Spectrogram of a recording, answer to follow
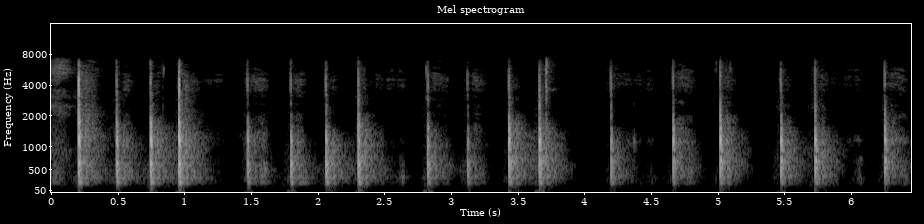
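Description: Pen stylus tapping on a writing tablet while handwriting, a short hard tap with each stroke, about three a second at an uneven pace.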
